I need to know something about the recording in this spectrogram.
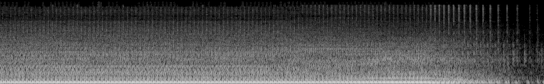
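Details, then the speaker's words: Troy-Bilt self-propelled mower with Briggs engine and key start, after replacing the leaking gasket on the carburetor bowl screw: run 40 minutes, restarted, firm even low chug with no surging even when tilted, then shut off and winds down; normal running. "i started it i let it run for 40 minutes and as you can see now no matter how high i tilt it it's still running just as it should"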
